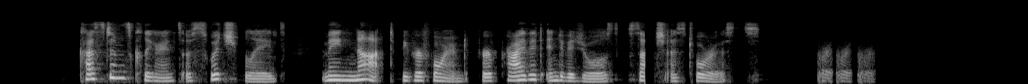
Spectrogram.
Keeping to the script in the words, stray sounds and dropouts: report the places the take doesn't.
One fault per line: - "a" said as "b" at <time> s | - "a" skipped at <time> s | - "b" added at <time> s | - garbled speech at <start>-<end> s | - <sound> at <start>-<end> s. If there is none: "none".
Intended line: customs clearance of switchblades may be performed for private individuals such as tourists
- "not" added at 3.4 s
- dropout at 6.4-6.5 s
- laugh at 8.2-8.8 s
